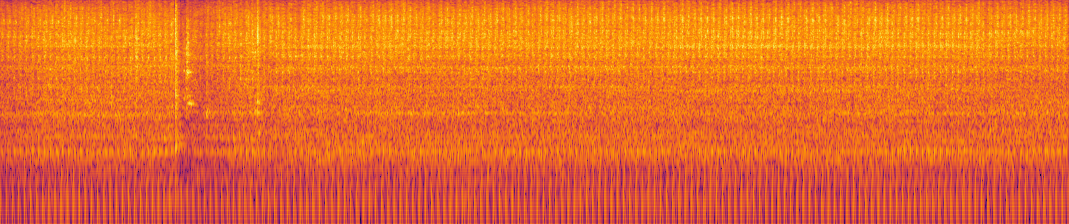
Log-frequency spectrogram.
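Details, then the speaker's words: Troy-Bilt Pony riding mower creeping up a steep hill: steady single-cylinder thump around three beats a second holds even under load, no slip or surge. Transmission and belts judged good; normal hill-climb drive. "Yeah, it's pulling that just fine. You'll really tell because you'll feel it start to slip, or it's really not moving at all."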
